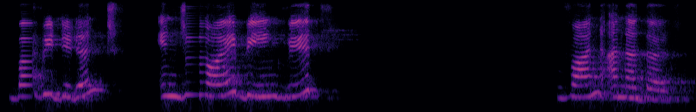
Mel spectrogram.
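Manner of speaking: slow, spaced-out reading of the sentence; slow dictation reading. Shown as a demonstration. Teacher reading the exercise slowly to the class. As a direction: read it word by word so students can follow.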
